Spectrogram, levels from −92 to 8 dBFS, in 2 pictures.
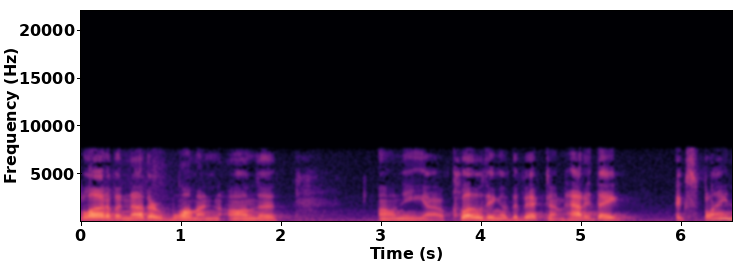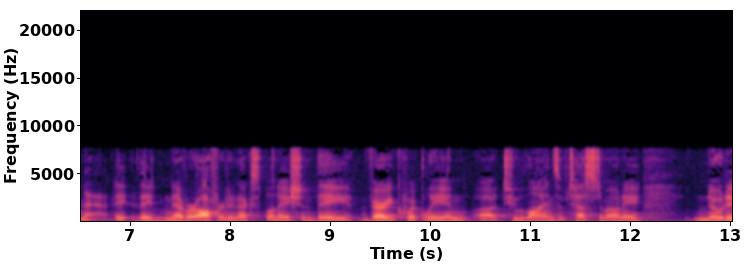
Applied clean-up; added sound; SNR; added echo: none; none; none; none.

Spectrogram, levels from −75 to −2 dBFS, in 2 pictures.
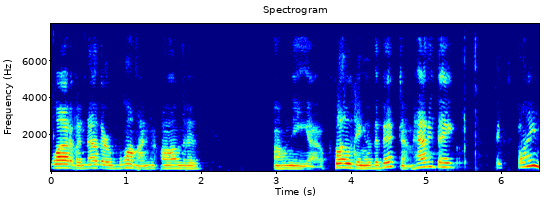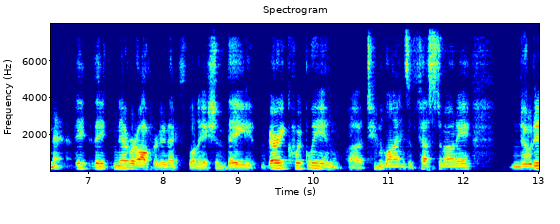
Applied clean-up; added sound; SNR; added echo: neural mask model DeepFilterNet 3.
